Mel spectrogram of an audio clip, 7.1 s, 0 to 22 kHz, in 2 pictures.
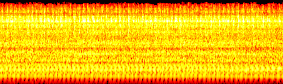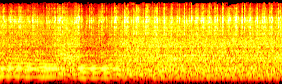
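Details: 1998 STIHL BR320 two-stroke leaf blower, about 24 years old, run during carburetor adjustment attempts: screams near full throttle, then pitch sags lower without recovering; power loss at wide open, later fixed by carburetor cleaning.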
